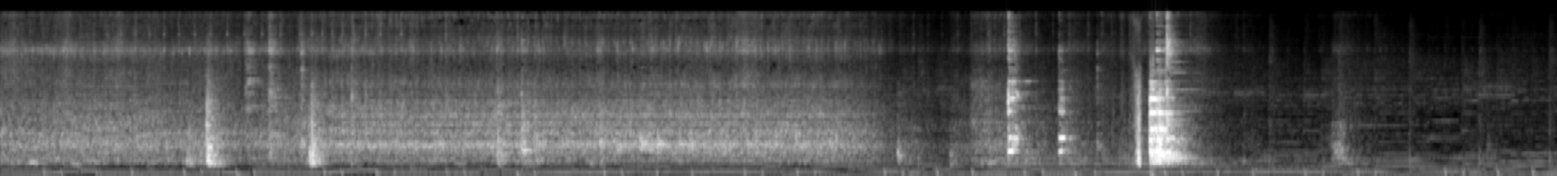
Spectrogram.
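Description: Leafy greens sizzling in a stainless steel pan, a steady hiss that fades out about two-thirds of the way through. After it, a few sharp knocks and clinks of a wooden spatula against the pan, the loudest near the end, over soft background music.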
